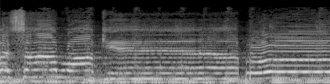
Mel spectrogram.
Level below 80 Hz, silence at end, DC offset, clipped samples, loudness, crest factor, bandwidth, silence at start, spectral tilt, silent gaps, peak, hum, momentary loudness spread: -32 dBFS; 0 s; under 0.1%; under 0.1%; -14 LUFS; 12 dB; 15.5 kHz; 0 s; -5 dB/octave; none; -2 dBFS; none; 5 LU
